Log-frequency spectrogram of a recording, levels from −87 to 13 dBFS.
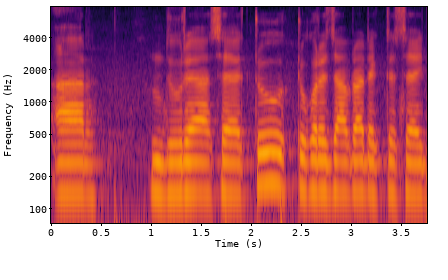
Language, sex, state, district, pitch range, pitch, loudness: Bengali, male, Tripura, Unakoti, 135-140 Hz, 135 Hz, -15 LUFS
